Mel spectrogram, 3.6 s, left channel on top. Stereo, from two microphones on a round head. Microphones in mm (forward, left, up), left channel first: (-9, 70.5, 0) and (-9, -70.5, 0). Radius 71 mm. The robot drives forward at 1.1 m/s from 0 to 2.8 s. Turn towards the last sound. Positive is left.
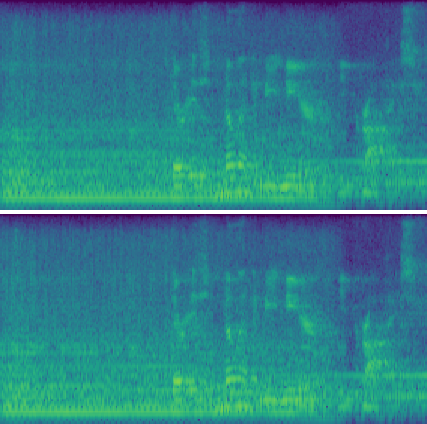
turn(degrees=-10)  # may be behind; listen again after turning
